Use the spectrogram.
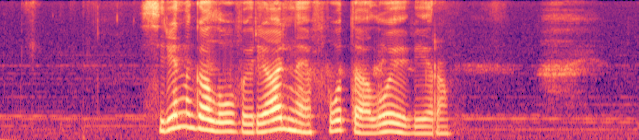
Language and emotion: Russian, neutral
